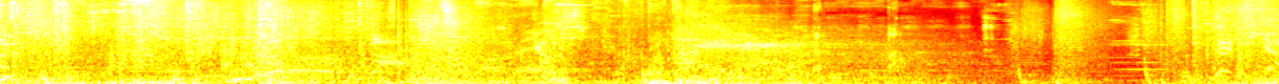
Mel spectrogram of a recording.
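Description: Game spells burst and weapons clash in a fast fight.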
